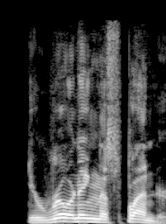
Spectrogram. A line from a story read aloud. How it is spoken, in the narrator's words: snapped Kelsey Grammer to the paparazzi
